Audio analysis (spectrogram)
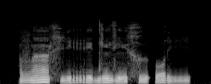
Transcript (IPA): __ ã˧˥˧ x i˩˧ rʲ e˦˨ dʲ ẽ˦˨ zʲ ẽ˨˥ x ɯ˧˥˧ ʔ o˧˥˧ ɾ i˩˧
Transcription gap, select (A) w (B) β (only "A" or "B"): B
